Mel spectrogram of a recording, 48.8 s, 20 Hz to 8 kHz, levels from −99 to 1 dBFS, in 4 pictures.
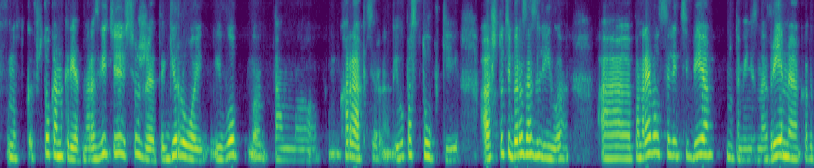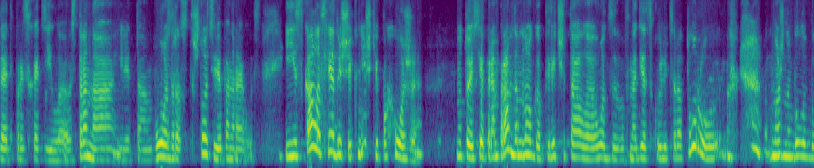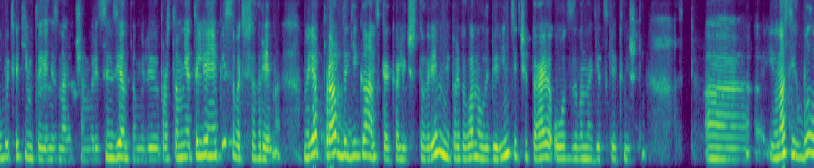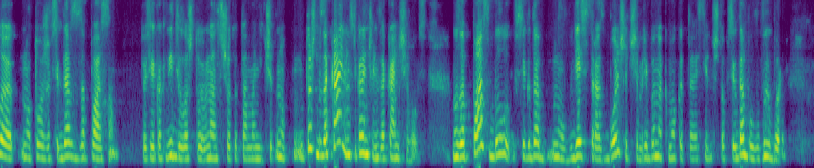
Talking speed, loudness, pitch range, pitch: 165 wpm, -16 LUFS, 200-265 Hz, 225 Hz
